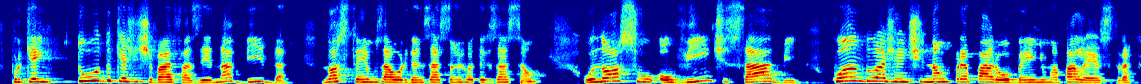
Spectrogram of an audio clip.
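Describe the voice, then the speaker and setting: An older woman from Brazil with a Brazilian accent, speaking as a radio guest and explaining communication in a measured, teacherly way. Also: on the high side, fairly bright tone, muffled recording. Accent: Brazilian Portuguese. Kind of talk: explanatory talk.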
